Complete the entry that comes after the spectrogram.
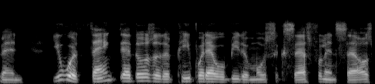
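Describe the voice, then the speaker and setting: This man has a strong non-native accent and speaks at a very fast pace with a medium pitch and ordinary pitch variation. The sound is dry and close with no echo against a quiet background. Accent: non-native accent, self-described strong. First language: not English. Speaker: sales coach and channel host. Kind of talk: casual talk-to-camera advice. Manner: many filler words, hesitant; relaxed, laid-back.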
